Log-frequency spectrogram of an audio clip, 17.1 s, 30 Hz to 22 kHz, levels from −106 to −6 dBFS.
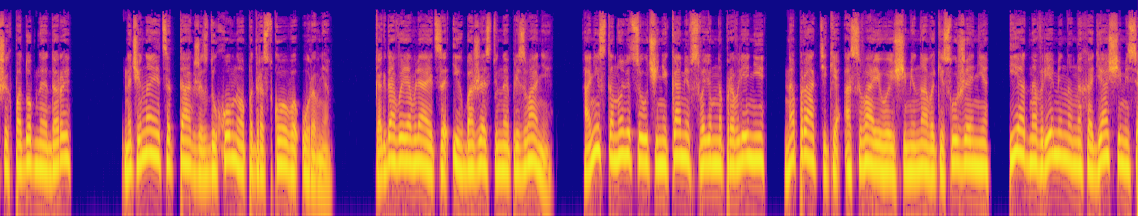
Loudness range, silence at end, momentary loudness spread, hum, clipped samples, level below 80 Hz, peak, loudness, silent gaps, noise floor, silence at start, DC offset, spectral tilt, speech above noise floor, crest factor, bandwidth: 2 LU; 0 s; 6 LU; none; under 0.1%; -44 dBFS; -4 dBFS; -16 LUFS; 14.87-14.92 s; under -90 dBFS; 0 s; under 0.1%; -6 dB/octave; over 75 dB; 12 dB; 15 kHz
